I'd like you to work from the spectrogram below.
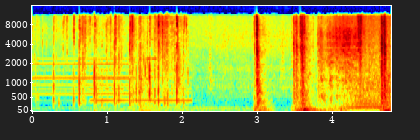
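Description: Car doors clunk shut and an engine starts and pulls away in a Los Angeles–set detective video game, with scattered thumps and footsteps first, then a rising engine rumble that builds toward the end.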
